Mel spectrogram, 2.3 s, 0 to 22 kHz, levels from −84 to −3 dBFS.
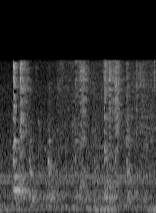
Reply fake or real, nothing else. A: real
